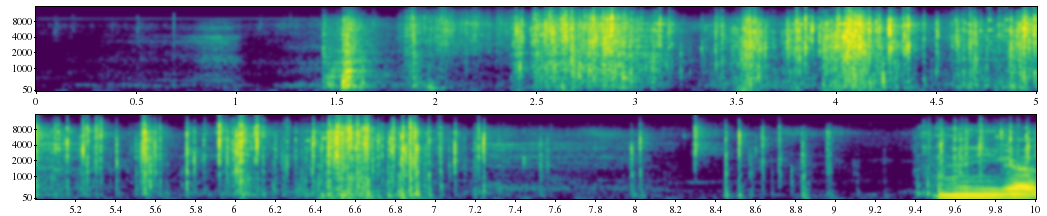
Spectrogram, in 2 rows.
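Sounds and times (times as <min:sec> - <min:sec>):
plastic packaging crinkling: 0:01.8 - 0:10.0.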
